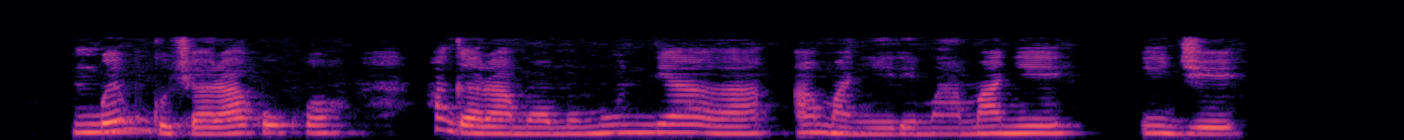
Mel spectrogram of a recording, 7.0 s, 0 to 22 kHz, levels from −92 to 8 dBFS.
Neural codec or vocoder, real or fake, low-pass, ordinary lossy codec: none; real; 7.2 kHz; none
